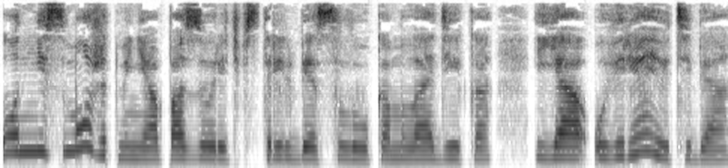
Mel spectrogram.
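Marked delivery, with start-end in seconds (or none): none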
